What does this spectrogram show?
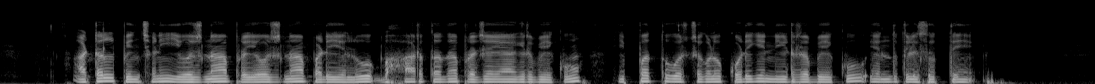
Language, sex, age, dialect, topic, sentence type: Kannada, male, 31-35, Mysore Kannada, banking, statement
